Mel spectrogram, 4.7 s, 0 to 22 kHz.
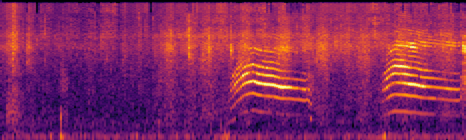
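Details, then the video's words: A domestic cat gives two clear meows in the second half, each rising quickly, then holding a drawn-out, slightly falling tone for under a second, after a quiet start. "MEOWING MEOWING - CAT CUTES - CAT FUNNY - SOUND CAT - MEOW CAT 01"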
